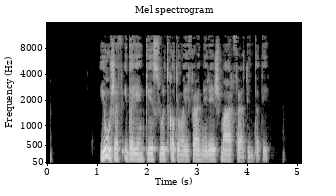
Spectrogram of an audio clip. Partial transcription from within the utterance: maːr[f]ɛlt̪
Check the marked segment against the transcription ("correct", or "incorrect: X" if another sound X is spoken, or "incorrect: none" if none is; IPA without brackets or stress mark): correct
